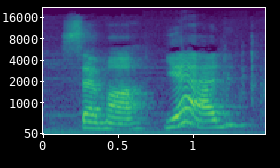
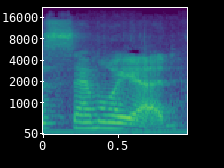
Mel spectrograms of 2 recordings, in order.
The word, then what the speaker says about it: Samoyed: So Yeti the Sammy Ed, Yeti the Samoyed, Yeti the Samoyed.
